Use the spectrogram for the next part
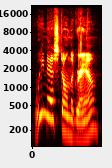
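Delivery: high, matter-of-fact chick; contradicting young chick. Acted. Chick points out mother's own nest, cheekily. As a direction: point it out with a lifted tune.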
